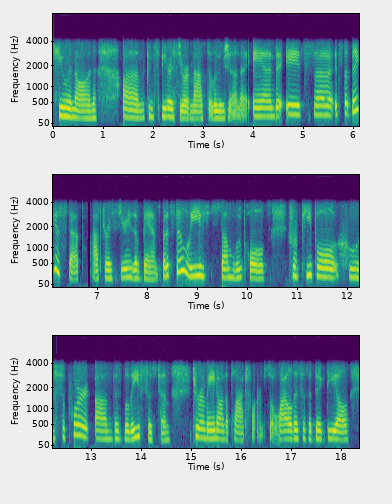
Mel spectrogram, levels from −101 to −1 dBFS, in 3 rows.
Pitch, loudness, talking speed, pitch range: 175 Hz, -14 LUFS, 145 wpm, 160-200 Hz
